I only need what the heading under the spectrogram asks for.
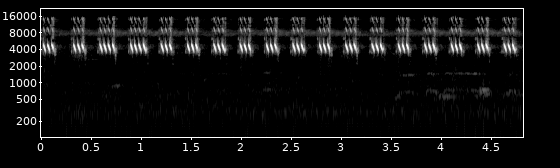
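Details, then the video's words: Insect chirping at sunset, a bright high trilled pulse repeated steadily almost four times per second throughout, each burst a quick cluster of clicks, over a very quiet background with a thin constant high hum. "Listen to insects chirping in the sunset"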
